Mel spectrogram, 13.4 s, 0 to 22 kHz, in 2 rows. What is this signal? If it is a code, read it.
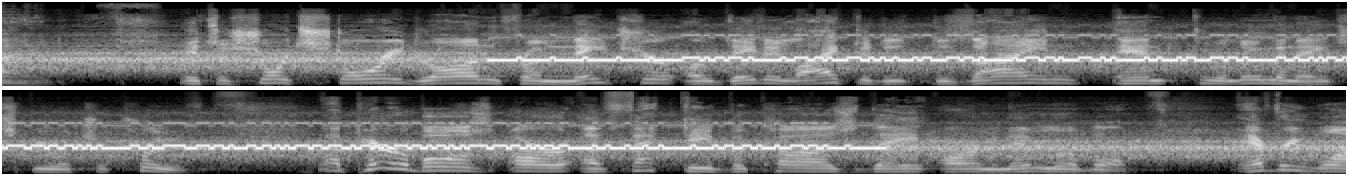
RTTY (45.45 baud, 170 Hz shift), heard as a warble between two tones, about 1360 Hz centre, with radio static and a narrow filter. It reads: AGN? AGN? PSE RPT UR NR DE SV1KIQ K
